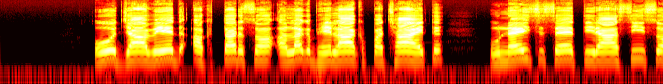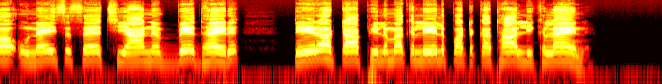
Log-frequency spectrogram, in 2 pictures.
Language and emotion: Maithili, neutral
